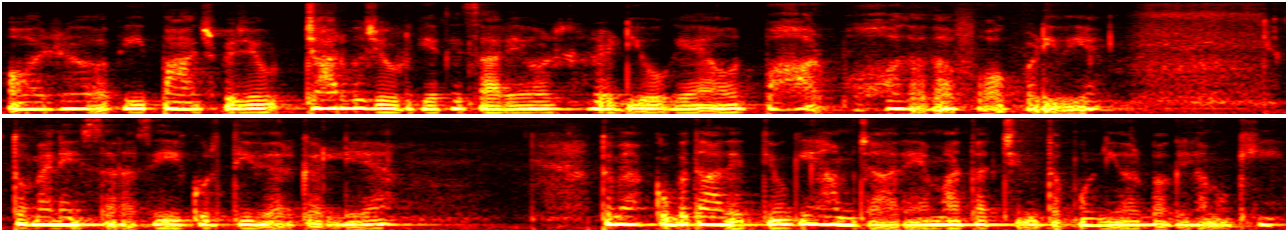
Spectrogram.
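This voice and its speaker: A woman's voice: mid-range voice, steady tone, moderate pace, creaky, dark tone. A woman vlogger whispering to the camera early in the morning before setting out. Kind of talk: whispered vlog greeting.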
